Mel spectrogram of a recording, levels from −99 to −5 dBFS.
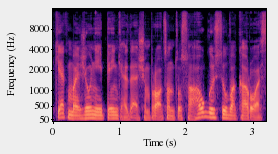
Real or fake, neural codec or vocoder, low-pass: fake; vocoder, 44.1 kHz, 128 mel bands, Pupu-Vocoder; 14.4 kHz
